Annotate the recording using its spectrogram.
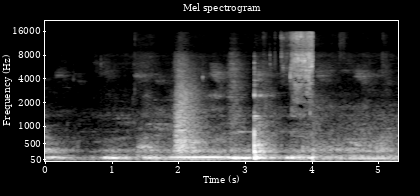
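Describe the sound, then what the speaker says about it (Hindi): Cold milk, half a kilo, pours into a blender jar with apple and sugar for a milkshake, giving a short liquid gush and splash over a low hum, fairly close. "इसी के साथ मैं डाल दूंगी ठंडा दूध।"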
